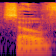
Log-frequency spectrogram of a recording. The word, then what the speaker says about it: salve: yeah, I think the L is silent. Salve.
